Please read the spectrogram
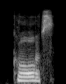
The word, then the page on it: corves: Indian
